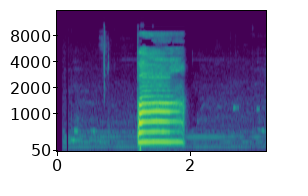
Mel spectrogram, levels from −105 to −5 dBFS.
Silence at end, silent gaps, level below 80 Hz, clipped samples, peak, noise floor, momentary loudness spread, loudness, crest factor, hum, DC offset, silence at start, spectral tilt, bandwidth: 1.25 s; none; -64 dBFS; under 0.1%; -6 dBFS; -64 dBFS; 14 LU; -24 LUFS; 24 dB; none; under 0.1%; 1.2 s; -4.5 dB/octave; 10.5 kHz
